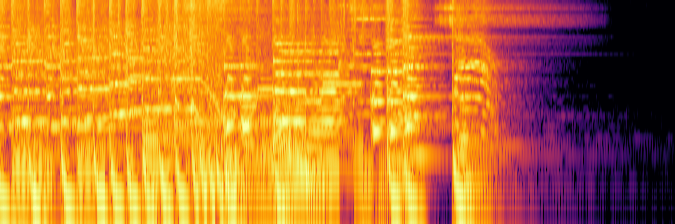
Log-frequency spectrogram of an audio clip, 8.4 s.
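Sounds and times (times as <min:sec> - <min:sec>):
background music: 0:00.0 - 0:07.1.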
